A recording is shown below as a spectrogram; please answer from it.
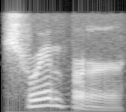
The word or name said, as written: shrimper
